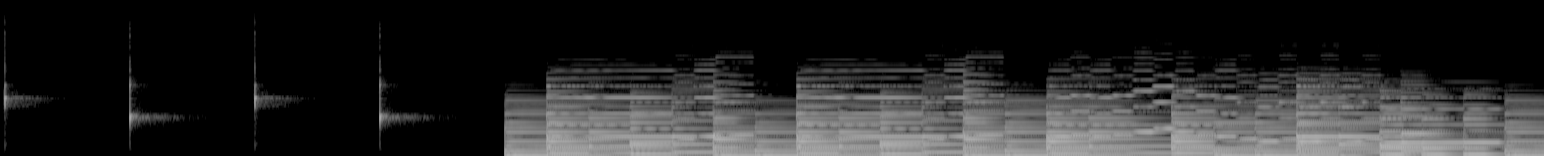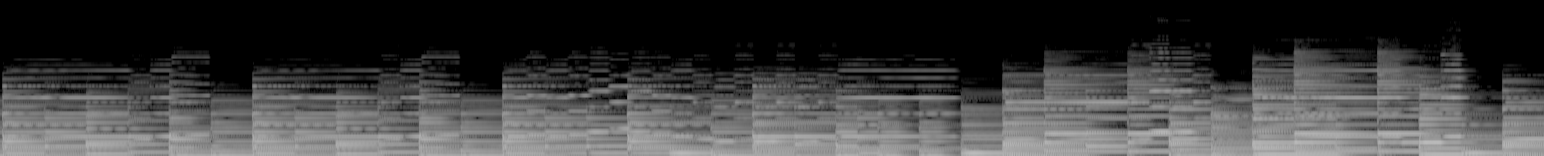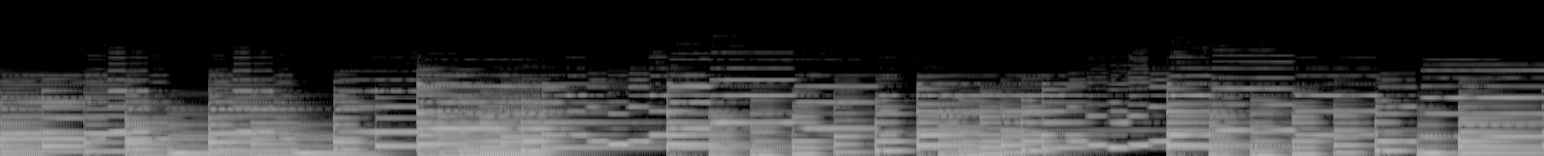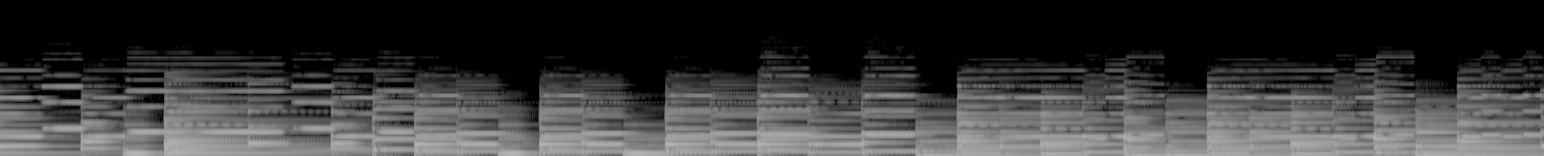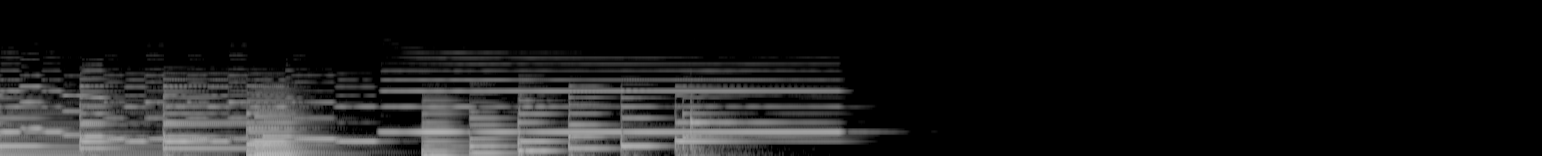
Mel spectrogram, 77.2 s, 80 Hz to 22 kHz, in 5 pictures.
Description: Play (or use space bar on your keyboard) Pause Music Playalong - Player 1 Accompaniment reset tempo print settings full screen
Bb major (Sounding Pitch) C major (Clarinet in Bb) (View more Bb major Music for Clarinet-Saxophone Duet )
Gently rocking = 144
6/8 (View more 6/8 Music)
